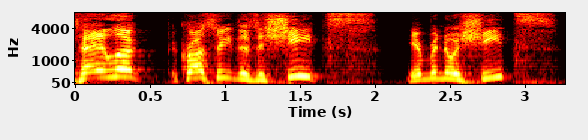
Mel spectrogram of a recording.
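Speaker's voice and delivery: high, eager voice pointing across the street; excited Jesse. Retold or imitated. Jesse pointing out the Sheetz to his friend, high and eager. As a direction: sell the Sheetz like a big discovery.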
